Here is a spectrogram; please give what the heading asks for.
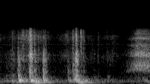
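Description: A few sharp knocks and thuds as a gun is dropped into a wooden drawer, followed by a short scraping slide as the drawer moves. No one speaks.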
